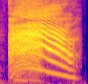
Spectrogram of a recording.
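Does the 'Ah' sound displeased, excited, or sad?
displeased. The cry sounds displeased.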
